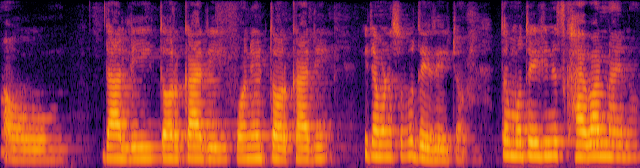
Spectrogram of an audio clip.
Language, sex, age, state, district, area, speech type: Odia, female, 60+, Odisha, Boudh, rural, spontaneous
